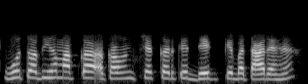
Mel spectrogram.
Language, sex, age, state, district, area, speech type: Hindi, female, 18-30, Uttar Pradesh, Sonbhadra, rural, conversation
